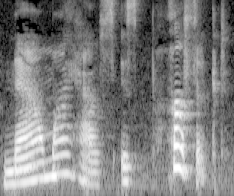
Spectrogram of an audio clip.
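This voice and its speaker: A woman's voice: mid-range voice, very animated, takes it slowly. A woman voicing a polite, admiring and eager male hermit crab in a children's storybook. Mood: pleased. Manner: polite, earnest.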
